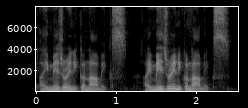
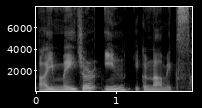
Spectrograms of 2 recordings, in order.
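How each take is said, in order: First: Major in을 붙여 연음으로 빠르게 흘려 읽기; 앞말이 뭉개지도록 이어 읽기; linked speech. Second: Said in the usual way. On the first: Shown as a demonstration. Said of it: "안 들려요". (연음으로 흘려 읽기) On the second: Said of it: "하면 들리는데".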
